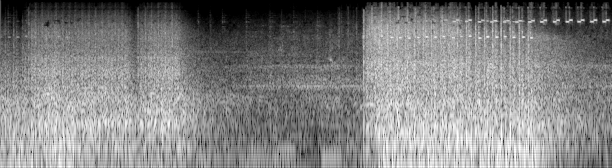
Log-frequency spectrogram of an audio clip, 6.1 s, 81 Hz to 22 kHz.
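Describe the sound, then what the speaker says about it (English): Rapid, sustained anti-aircraft gunfire from the AA gun in Killzone 3, a loud dense barrage that drops back briefly before surging again at full strength. "Gotta turn that AA gun off, I think it's too loud."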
